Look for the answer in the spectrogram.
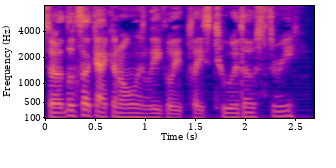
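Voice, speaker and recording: A man's voice: medium pitch, quick pace, soft background music. A man chatting casually at the game table as a player in a tabletop role-playing game.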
